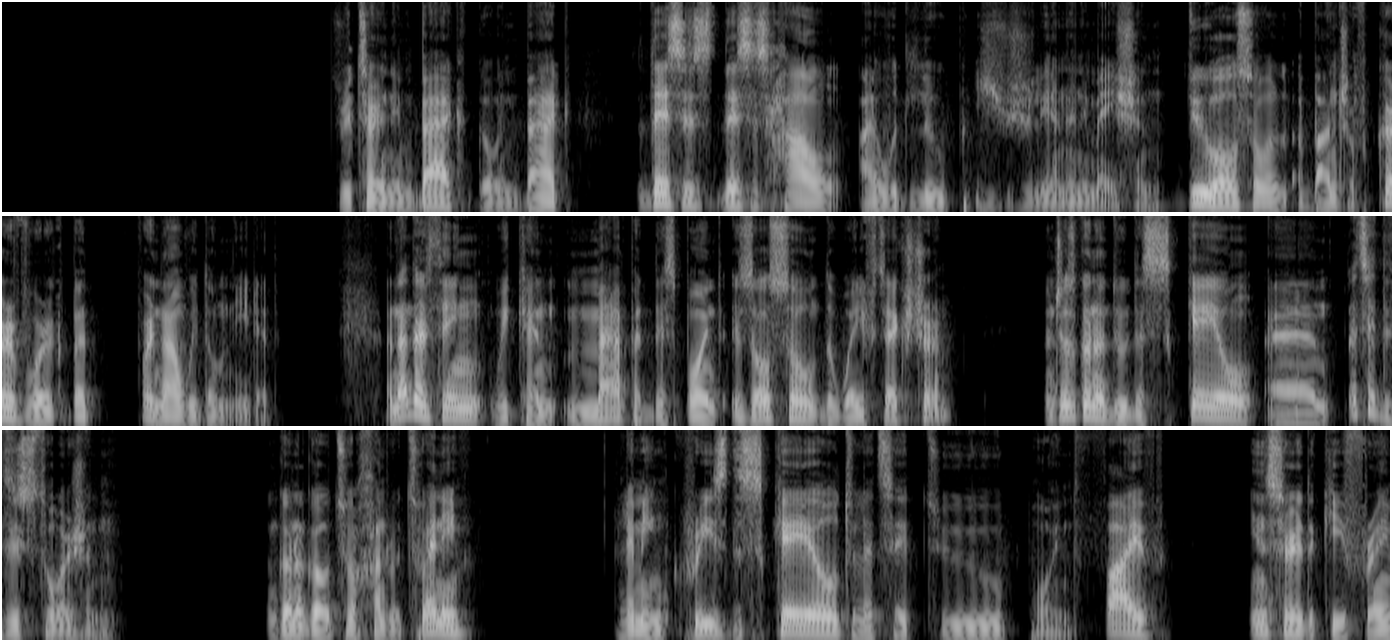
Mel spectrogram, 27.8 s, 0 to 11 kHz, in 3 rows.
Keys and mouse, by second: 8.8 alt+a, 11.9 click, 13.7 middle click, 16.4 right click, 18.1 right click, 19.8-20.9 drag, 21.7-25.0 shift+drag, 25.7 right click, 27.3-27.7 drag.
